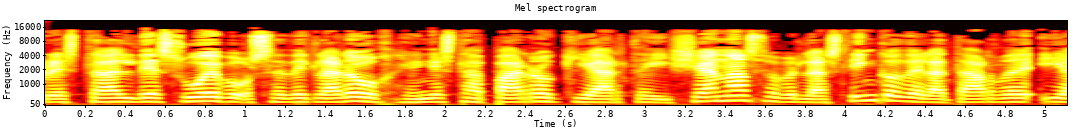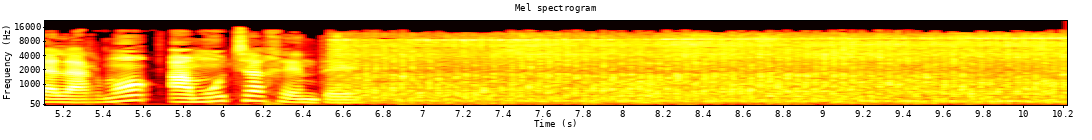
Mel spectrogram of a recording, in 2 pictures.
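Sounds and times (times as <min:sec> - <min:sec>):
speech: 0:00.0 - 0:06.8
firefighting helicopter rotor droning overhead: 0:06.5 - 0:10.2.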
